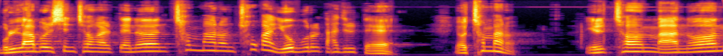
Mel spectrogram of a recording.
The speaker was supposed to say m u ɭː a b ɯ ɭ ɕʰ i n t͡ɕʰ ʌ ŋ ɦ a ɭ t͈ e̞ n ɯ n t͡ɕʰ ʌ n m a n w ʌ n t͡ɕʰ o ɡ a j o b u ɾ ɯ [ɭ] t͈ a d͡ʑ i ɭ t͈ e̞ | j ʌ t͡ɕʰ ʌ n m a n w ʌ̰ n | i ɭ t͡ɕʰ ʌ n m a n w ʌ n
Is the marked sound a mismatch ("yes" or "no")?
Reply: no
